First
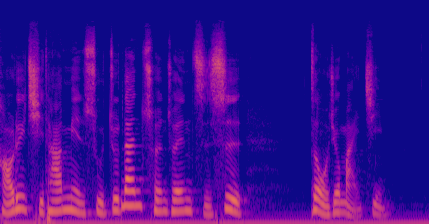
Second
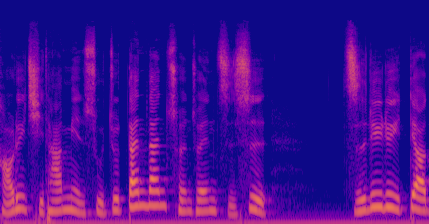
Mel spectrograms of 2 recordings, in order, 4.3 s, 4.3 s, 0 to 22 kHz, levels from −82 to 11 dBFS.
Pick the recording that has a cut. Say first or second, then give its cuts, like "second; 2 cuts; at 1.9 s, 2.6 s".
first; 2 cuts; at 1.2 s, 3.1 s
